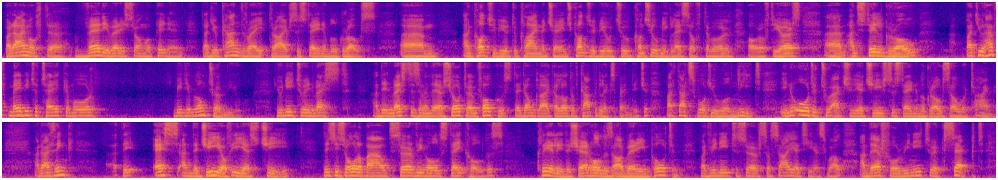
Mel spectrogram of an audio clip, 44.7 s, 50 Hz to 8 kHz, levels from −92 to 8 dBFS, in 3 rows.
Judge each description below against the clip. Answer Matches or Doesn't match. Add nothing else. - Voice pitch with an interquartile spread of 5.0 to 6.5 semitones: Doesn't match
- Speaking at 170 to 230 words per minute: Doesn't match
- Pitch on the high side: Doesn't match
